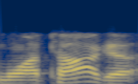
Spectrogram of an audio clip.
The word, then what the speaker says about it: Watauga: First, you did very well at saying Watauga. Many people have trouble pronouncing that word.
